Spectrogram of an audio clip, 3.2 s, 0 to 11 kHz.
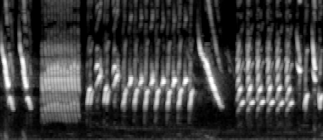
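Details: Wild European goldfinch, presented as the strongest singer of the 2022 season, delivering fast, bright twittering notes, a dense buzzy rasp, then rapid repeated metallic chirps and high descending slurs.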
